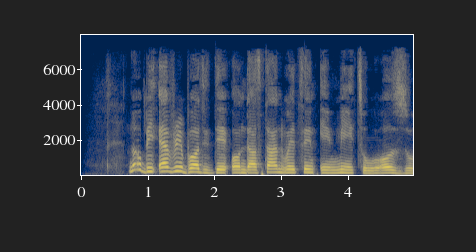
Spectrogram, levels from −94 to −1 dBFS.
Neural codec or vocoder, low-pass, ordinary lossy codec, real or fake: codec, 16 kHz, 4 kbps, FunCodec, trained on LibriTTS, 50 frames a second; 7.2 kHz; AAC, 32 kbps; fake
